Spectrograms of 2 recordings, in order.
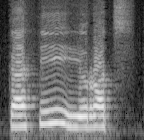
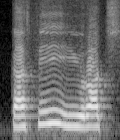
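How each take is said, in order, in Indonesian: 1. Kata ini diakhiri dengan bunyi t. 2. Kata ini diakhiri dengan bunyi t.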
